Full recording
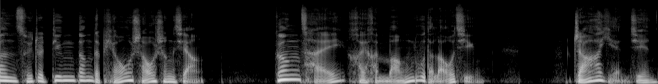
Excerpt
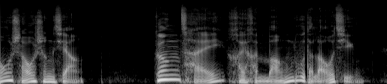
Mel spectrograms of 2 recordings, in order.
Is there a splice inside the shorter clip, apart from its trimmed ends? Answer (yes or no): no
